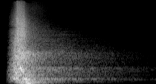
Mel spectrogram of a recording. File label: Staff Swing F; Warframe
